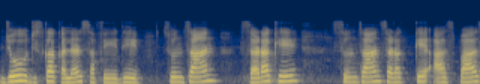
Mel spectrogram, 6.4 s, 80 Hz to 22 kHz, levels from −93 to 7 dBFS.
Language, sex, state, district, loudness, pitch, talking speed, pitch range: Hindi, female, Uttar Pradesh, Muzaffarnagar, -18 LUFS, 215 Hz, 120 wpm, 200-235 Hz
